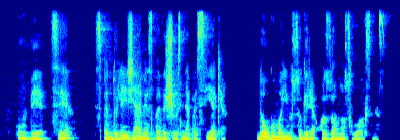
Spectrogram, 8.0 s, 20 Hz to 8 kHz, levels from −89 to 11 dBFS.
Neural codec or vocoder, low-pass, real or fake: none; 7.2 kHz; real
